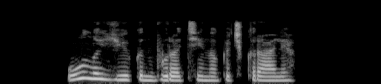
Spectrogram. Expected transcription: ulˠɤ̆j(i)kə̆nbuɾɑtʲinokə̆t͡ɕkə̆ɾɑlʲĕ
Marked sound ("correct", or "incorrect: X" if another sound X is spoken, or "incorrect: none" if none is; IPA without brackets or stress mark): incorrect: y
